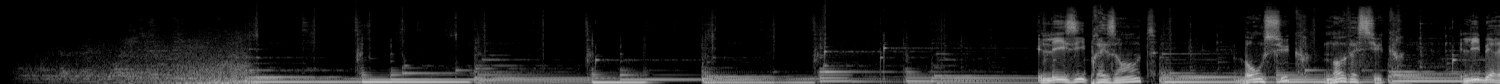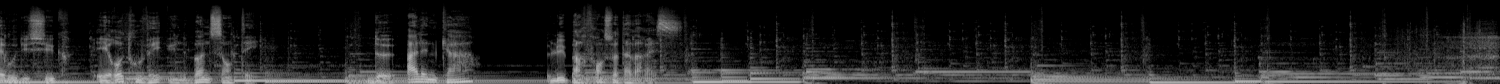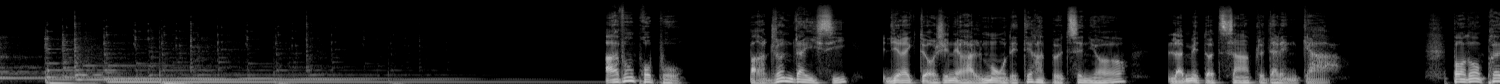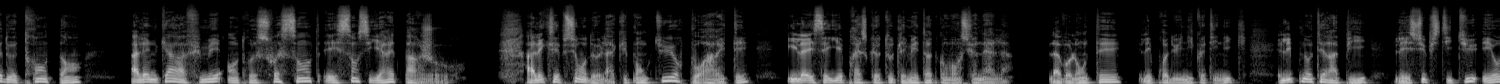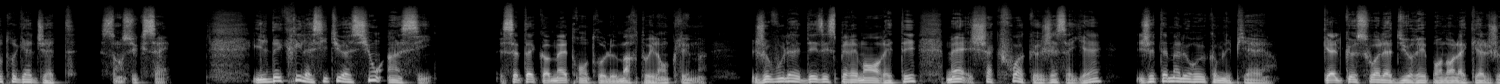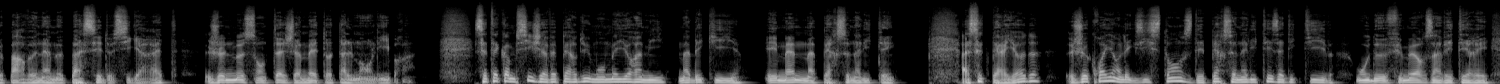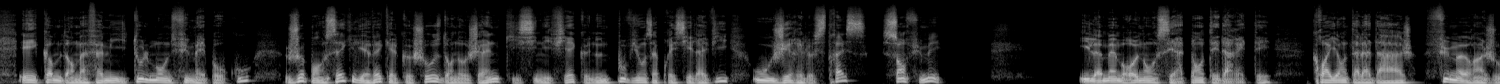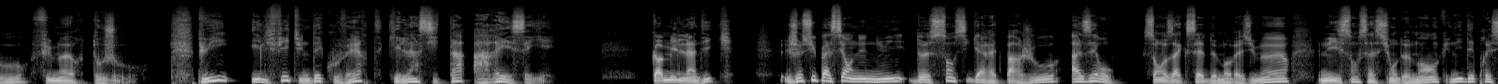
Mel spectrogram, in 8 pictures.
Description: Ecoutez ce livre audio et pesez le poids que vous souhaitez pour le reste de votre vie !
